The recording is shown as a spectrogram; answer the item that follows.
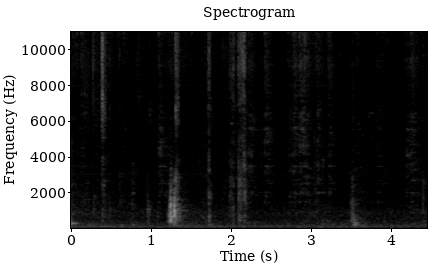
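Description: Near silence with a few faint, irregular clicks and soft rustles as a picture-book page is handled and turned, the clearest about a second in.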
